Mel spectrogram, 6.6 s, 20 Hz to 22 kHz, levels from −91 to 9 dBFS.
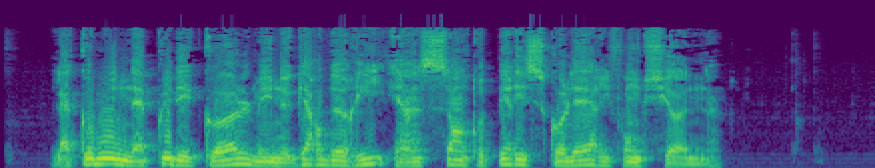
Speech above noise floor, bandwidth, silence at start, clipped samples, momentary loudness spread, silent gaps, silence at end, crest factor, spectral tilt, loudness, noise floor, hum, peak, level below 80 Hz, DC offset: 49 dB; 11.5 kHz; 0.4 s; under 0.1%; 6 LU; none; 1.2 s; 10 dB; -4.5 dB/octave; -10 LUFS; -58 dBFS; none; 0 dBFS; -32 dBFS; under 0.1%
